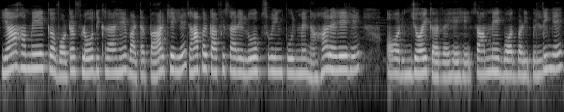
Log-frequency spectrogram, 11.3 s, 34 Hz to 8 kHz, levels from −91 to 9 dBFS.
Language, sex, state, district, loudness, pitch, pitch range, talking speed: Hindi, female, Maharashtra, Dhule, -22 LUFS, 240 Hz, 220-260 Hz, 180 wpm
